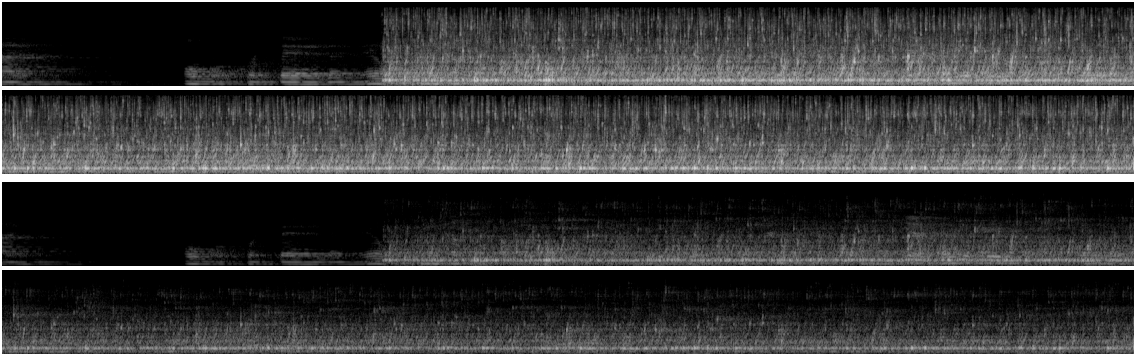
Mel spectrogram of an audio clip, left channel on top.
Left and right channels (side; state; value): right; quieter; 12.1 dB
